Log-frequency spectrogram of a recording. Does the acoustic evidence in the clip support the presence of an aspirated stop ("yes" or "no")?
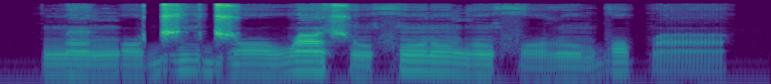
no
